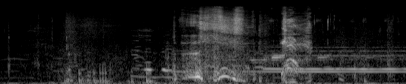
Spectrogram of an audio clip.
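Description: A man gagging and retching on a mouthful of raw goat's testicle: throaty, strained vocal heaves, loudest about halfway through. A held music chord comes in about two-thirds of the way through.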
